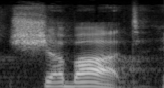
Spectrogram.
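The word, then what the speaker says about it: Shabbat (שבת): It's a Hebrew word. It's pronounced Shabbat in Hebrew. We just transliterated it into English and we say Sabbath.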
